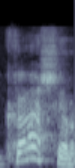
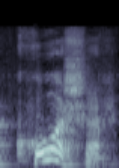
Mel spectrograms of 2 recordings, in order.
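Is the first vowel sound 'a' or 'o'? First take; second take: a; o. First: The first vowel is an 'a' sound. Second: The first vowel is an 'o' sound. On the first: The speaker calls it wrong. "не кашер" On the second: The speaker calls it right. "а кошер"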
